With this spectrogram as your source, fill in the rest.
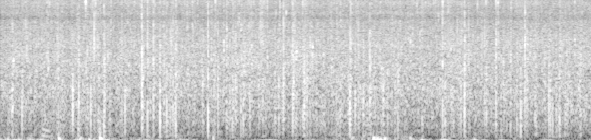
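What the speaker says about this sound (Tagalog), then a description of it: "Pero hindi pa tumigil ang ulan." Rain falls steadily with scattered drops pattering on a nearby surface, a constant hiss with irregular louder hits.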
